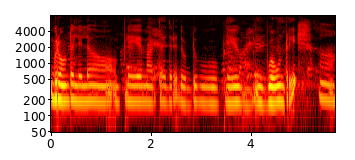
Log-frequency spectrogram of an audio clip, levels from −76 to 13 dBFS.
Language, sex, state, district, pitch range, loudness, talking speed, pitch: Kannada, female, Karnataka, Mysore, 180-190 Hz, -22 LUFS, 95 wpm, 185 Hz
